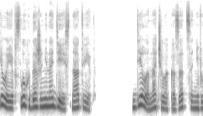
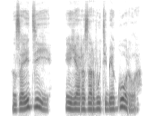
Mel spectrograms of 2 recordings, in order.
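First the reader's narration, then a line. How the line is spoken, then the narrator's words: Growling. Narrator (Russian): Снова рычание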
